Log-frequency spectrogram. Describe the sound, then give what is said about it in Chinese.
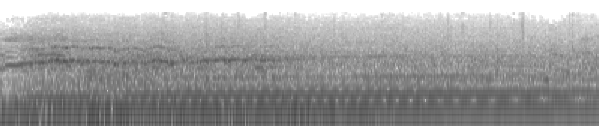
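A car speeds off in a hurry, its engine a steady, loud, low drone with a constant hum and no break or pause throughout. “快开车，快点开车。”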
